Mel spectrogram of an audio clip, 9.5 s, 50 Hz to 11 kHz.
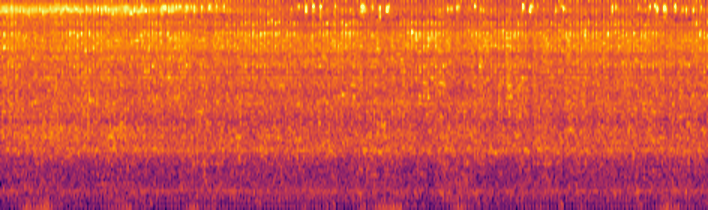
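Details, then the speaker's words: Briggs & Stratton 6.0 hp single-cylinder mower engine, seized from long sitting, run on ether, varnished sticking needle valve. Steady but lumpy, pulsing beat. Rough running; needs carburetor work, oil change and tune-up. "you can see we did get her going it really should have a carburetor and oil change tune up"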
